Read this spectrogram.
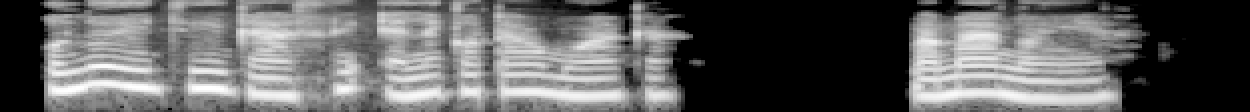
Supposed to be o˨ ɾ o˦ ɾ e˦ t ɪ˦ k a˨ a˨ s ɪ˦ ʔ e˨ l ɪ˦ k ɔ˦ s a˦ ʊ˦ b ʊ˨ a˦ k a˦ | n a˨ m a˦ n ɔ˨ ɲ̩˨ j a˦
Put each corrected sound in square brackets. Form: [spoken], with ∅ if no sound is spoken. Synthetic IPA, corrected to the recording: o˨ [l] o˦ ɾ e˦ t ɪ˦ [ɡ] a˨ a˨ s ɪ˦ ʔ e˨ l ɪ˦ k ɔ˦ [t] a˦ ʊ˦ [m] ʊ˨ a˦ k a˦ | [m] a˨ m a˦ n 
